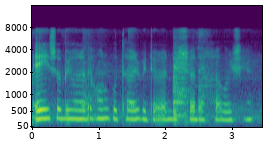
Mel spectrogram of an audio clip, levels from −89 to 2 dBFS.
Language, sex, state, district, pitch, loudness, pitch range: Assamese, female, Assam, Kamrup Metropolitan, 260 Hz, -20 LUFS, 250-270 Hz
